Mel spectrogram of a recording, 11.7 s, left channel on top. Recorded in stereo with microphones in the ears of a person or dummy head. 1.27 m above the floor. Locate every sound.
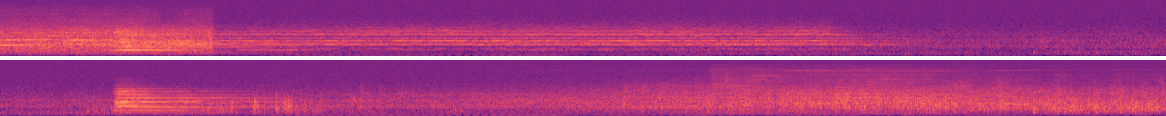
1.1 s a bell: 20° left (ahead or behind), 6 m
